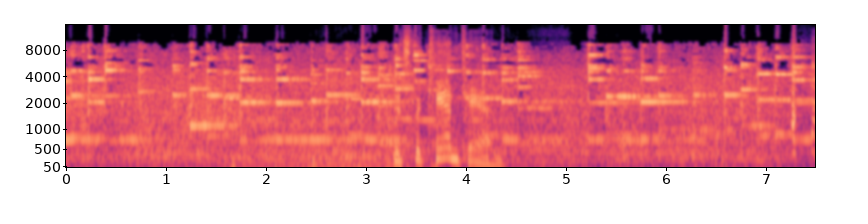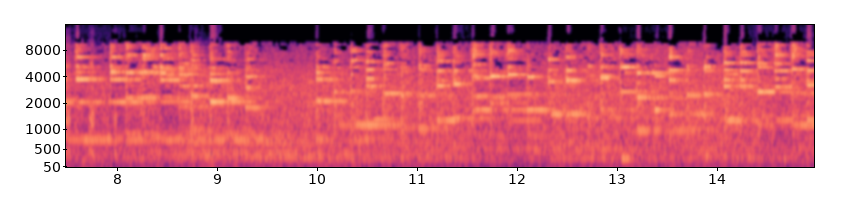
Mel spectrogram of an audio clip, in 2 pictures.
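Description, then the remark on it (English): Rapid, bright glass clinks ring out one after another in a running melody as a peg on a circling model train strikes glasses holding different amounts of water, with a faint mechanical rumble beneath and a brief voice speaking partway through. “with a lot of glasses of water that had different amounts of water in them, and then put a little peg on the side of his model train so when it went around the circle, it would hit the glasses of water and actually play a song.”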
